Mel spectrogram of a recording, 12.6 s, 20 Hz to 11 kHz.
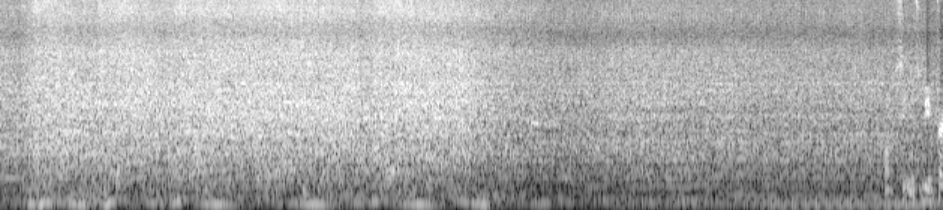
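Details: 1999 Suzuki Grand Vitara that won't set inspection monitors, after a brief warm-up with a new universal upstream O2 sensor fitted: warm engine picks up cleanly on throttle, revs rising and falling smoothly with no misfire or stumble; normal revving.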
